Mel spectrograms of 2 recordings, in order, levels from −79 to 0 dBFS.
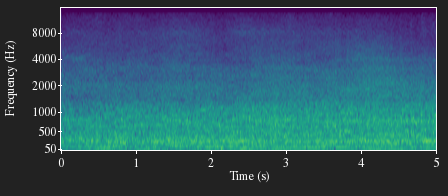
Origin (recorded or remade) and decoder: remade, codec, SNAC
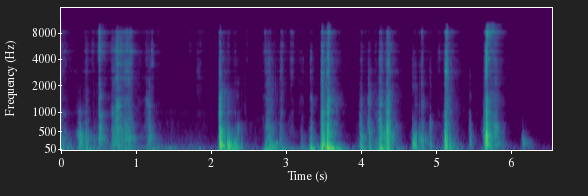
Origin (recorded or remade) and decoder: remade, vocoder, Vocos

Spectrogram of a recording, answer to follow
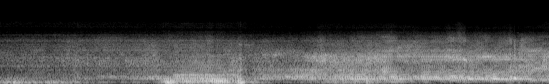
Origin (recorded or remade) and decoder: remade, codec, ZipCodec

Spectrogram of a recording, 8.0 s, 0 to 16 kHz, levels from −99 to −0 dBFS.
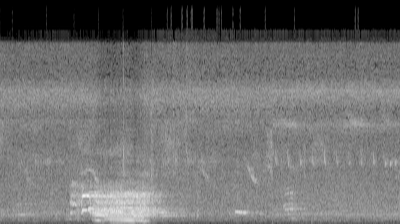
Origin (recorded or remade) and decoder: recorded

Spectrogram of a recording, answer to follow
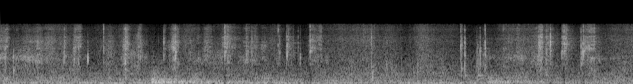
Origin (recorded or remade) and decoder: recorded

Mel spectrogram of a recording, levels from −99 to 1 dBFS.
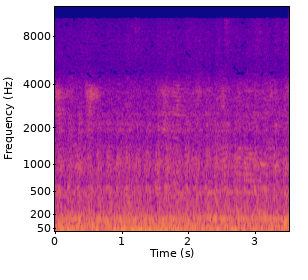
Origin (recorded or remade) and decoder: recorded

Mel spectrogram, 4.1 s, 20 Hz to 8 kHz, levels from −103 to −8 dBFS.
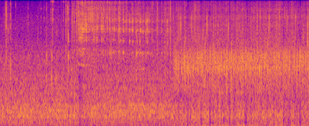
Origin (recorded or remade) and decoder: recorded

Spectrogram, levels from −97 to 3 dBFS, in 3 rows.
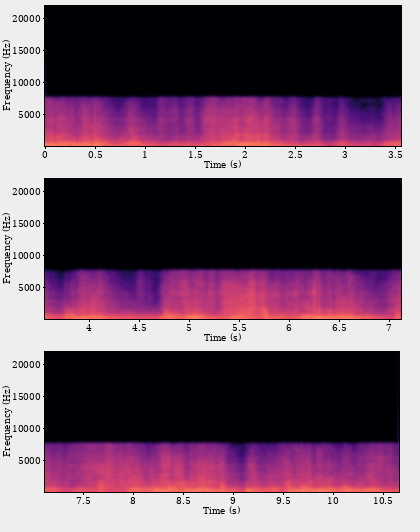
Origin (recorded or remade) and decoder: remade, vocoder, WaveNeXt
